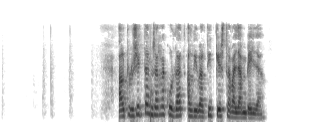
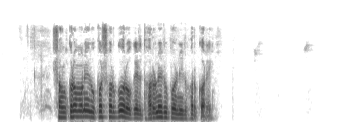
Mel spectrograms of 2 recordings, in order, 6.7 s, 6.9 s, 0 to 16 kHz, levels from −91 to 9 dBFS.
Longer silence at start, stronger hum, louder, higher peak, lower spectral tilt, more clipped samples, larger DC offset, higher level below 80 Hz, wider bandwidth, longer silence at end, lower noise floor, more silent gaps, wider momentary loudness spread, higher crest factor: first, 2.2 s vs 1.05 s; neither; about the same, -17 LUFS vs -17 LUFS; about the same, -2 dBFS vs -2 dBFS; second, -4 dB/octave vs -7 dB/octave; neither; neither; about the same, -56 dBFS vs -60 dBFS; about the same, 8 kHz vs 7.6 kHz; second, 1.4 s vs 2.6 s; about the same, -89 dBFS vs under -90 dBFS; neither; about the same, 6 LU vs 8 LU; about the same, 18 dB vs 18 dB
